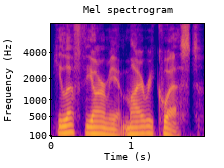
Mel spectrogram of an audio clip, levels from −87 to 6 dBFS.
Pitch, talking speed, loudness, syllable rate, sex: 120 Hz, 220 wpm, -17 LUFS, 5.0 syllables/s, male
